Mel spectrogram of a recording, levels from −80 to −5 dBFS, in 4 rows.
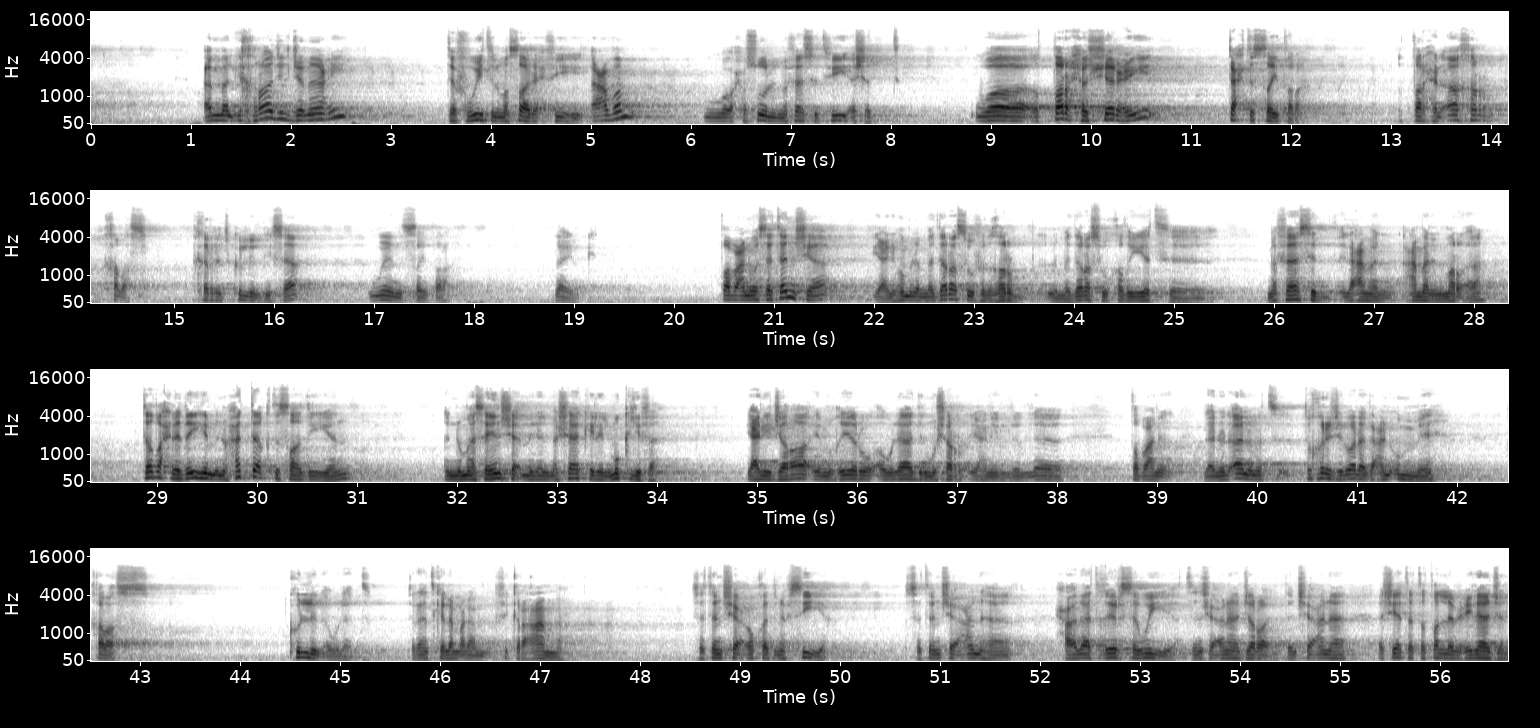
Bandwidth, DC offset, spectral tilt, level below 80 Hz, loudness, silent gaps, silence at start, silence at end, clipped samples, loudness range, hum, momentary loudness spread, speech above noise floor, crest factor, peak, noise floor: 12 kHz; under 0.1%; -5 dB/octave; -58 dBFS; -22 LUFS; none; 0 s; 0 s; under 0.1%; 8 LU; none; 17 LU; 34 dB; 22 dB; -2 dBFS; -56 dBFS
